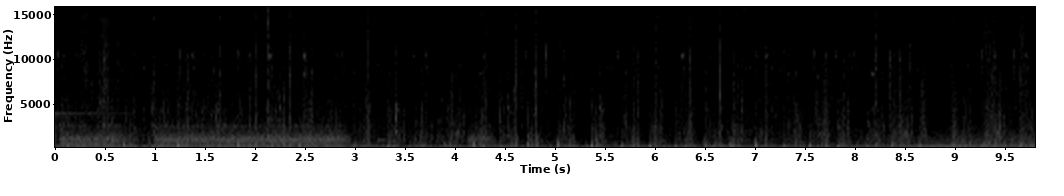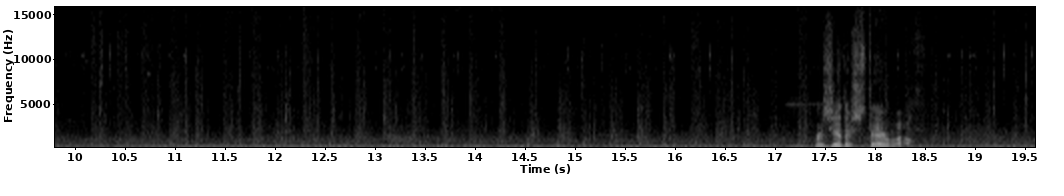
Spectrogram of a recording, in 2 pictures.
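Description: Footsteps tread steadily on hard ground and crunch on snow.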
